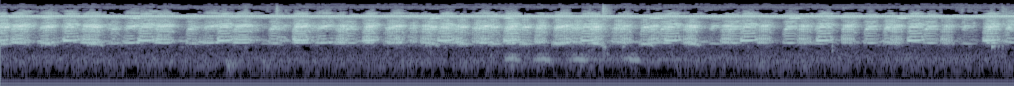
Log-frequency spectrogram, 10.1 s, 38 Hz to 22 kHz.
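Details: Green tree frogs in a dense night chorus at the Headquarters Pond, SMNWR, on June 2, 2021, around 9 to 10 pm: overlapping nasal, honking calls in rapid pulses, steady high band throughout, faint low grunts beneath.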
